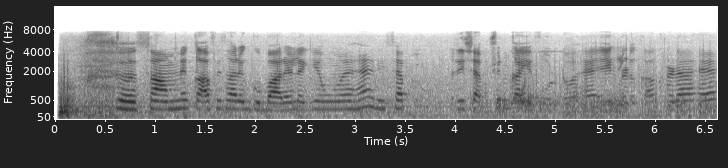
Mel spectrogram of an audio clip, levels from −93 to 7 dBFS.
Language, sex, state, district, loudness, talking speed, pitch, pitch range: Hindi, female, Haryana, Rohtak, -21 LUFS, 145 wpm, 230 Hz, 225-245 Hz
